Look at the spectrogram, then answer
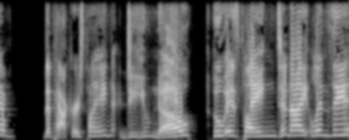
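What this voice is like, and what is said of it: Usual voice. Nothing is said of it.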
